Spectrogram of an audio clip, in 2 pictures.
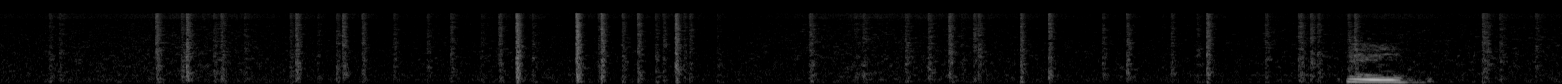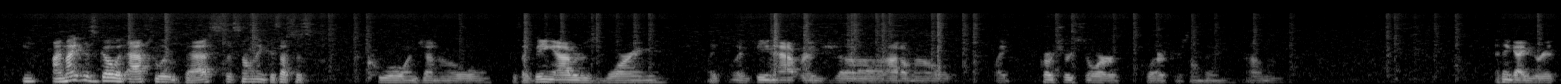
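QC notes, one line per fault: Throughout: noise suppressor artifacts. The room noise, about 13 dB below the speech, is pulled down by about 14 dB between phrases and swells back under each one.
16.14–18.74 s, 19.36–19.86 s, 20.45–20.82 s, 22.2–24.0 s, 24.73–28.43 s: speech cut by the noise suppressor. Quiet speech energy was classified as noise and attenuated with it. Dips reach about 9 to 18 dB, deepest in the last span, where roughly a second of material sounds swallowed.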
